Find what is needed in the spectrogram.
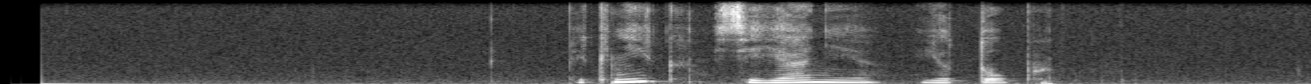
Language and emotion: Russian, neutral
